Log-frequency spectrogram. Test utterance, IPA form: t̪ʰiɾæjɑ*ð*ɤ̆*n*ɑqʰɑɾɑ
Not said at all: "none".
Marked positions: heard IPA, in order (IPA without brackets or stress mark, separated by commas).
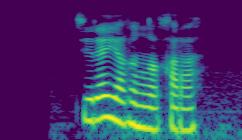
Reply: ʁ, ɴ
